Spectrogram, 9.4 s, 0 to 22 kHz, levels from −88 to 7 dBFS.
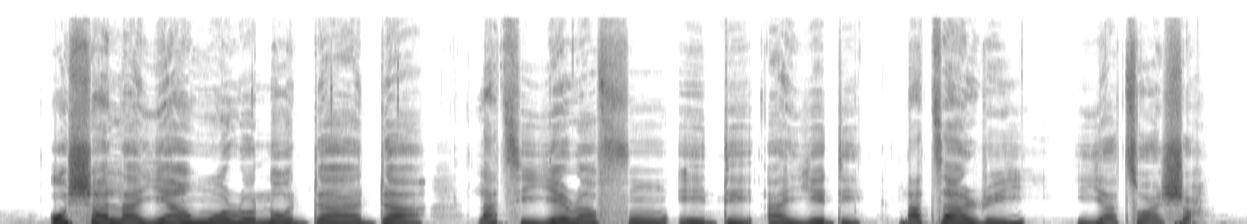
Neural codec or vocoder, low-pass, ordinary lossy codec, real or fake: none; none; none; real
